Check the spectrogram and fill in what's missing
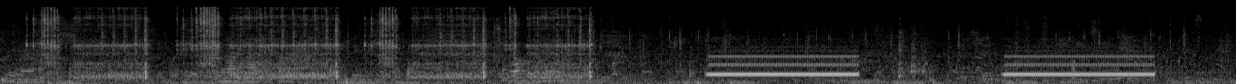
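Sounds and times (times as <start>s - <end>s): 
phone being dialed with mechanical tapping and beeps: 0.2s - 6.4s, 7.0s - 8.6s, 10.0s - 11.8s.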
